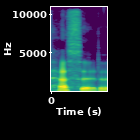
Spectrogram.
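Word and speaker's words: hesed (חֶסֶד): And underneath that term of steadfast love is this Hebrew word that's pronounced hesed,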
